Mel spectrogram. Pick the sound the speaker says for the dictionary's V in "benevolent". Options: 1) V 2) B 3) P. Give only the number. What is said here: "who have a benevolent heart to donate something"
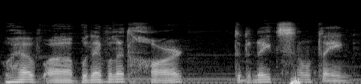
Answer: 1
